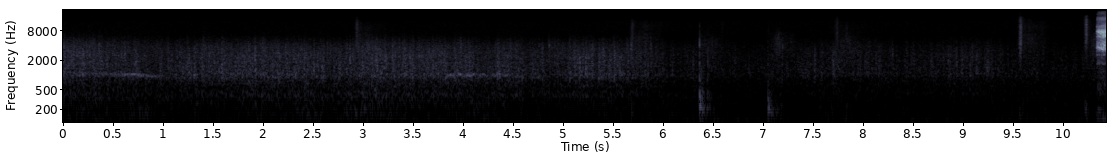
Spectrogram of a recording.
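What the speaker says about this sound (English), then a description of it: "Stormy sea." A stormy sea in the video game Draugen, set on the coast of Norway, gives a low continuous rumble of wind and surf, broken by a few sharp knocks and cracks near the end.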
